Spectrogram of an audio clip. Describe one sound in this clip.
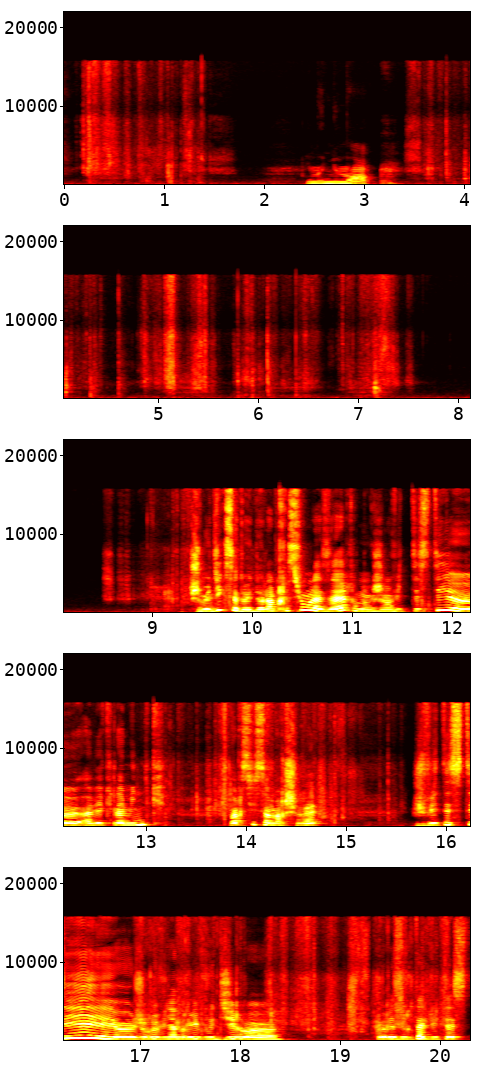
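Sheets of paper rustle as they are waved about.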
